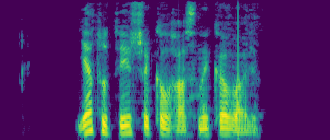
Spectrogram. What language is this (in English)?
Belarusian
